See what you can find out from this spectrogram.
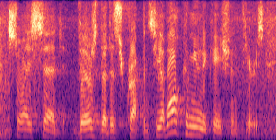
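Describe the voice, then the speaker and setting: The speech moves very fast with ordinary pitch variation, and noticeable background noise is present throughout. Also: man. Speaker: professor. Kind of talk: lecture.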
